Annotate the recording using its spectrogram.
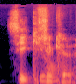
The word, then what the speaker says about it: Sekiro: Also wie gesagt, es wird Sekiro spricht man es, nur mal, dass ich das auch lerne. Sekiro.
